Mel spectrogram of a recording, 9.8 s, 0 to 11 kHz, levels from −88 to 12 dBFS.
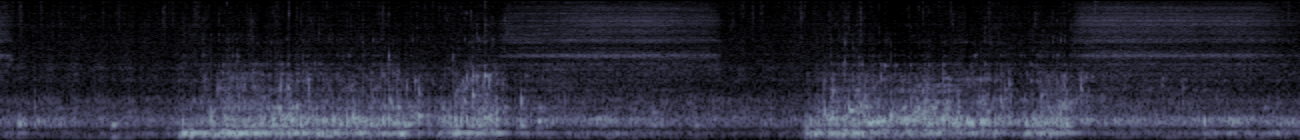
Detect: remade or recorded recorded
